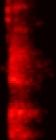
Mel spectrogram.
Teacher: Ta is dental and alpa prana.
